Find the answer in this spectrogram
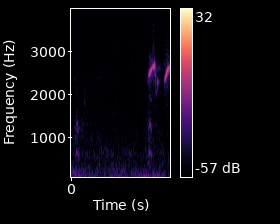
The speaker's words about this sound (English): And I see a beautiful little bird in front of me. It's a little titmouse.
